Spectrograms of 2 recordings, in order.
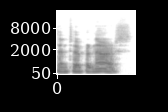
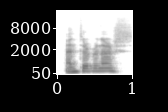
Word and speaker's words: entrepreneurs: time my parents opposed enterpreneurs interpret and trip owners entrepreneurs yes and it is the right pronunciation although now that'll be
